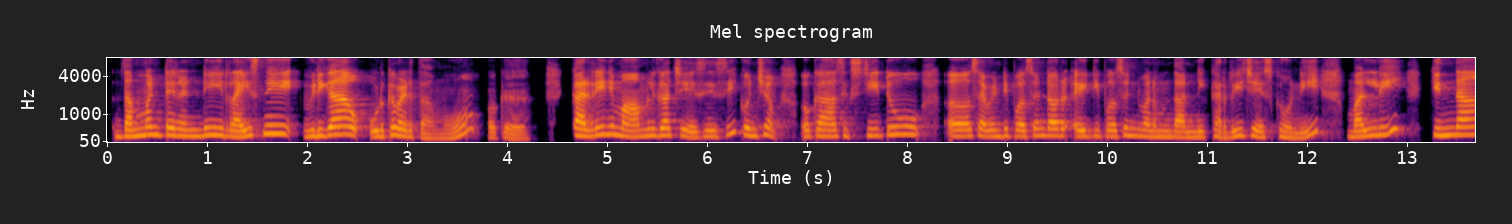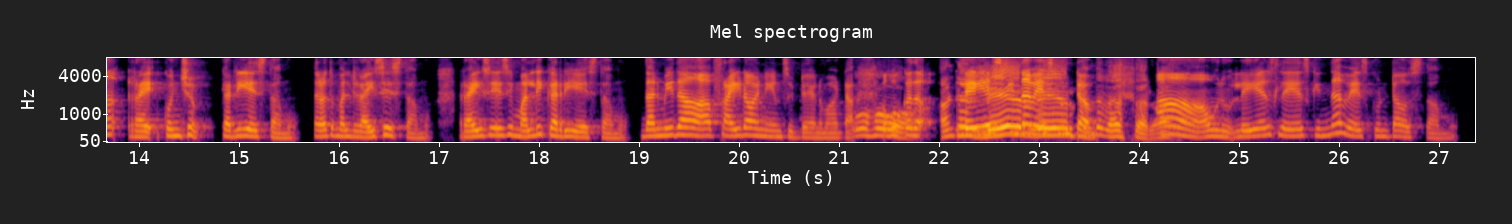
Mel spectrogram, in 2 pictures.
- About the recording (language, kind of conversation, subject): Telugu, podcast, అతిథులకు వండేటప్పుడు పాటించాల్సిన సాధారణ నియమాలు ఏమేమి?
- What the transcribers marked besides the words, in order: in English: "రైస్‌ని"; in English: "కర్రీ‌ని"; in English: "సిక్స్టీ టూ"; in English: "సెవెంటీ పర్సెంట్ ఆర్ ఎయిటీ పర్సెంట్"; in English: "కర్రీ"; in English: "కర్రీ"; in English: "కర్రీ"; in English: "ఫ్రైడ్ ఆనియన్స్"; other noise; in English: "లేయర్స్"; in English: "లేయర్ లేయర్"; in English: "లేయర్స్, లేయర్స్"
